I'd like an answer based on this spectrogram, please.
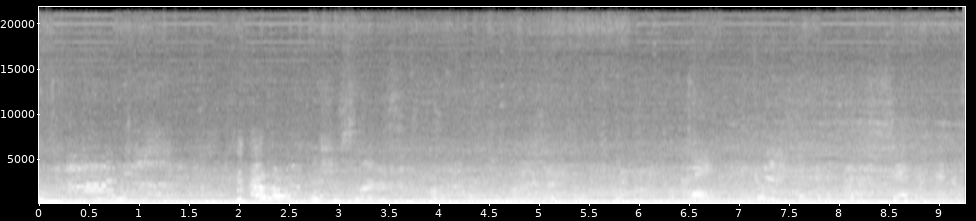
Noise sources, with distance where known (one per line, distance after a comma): unidentified human voice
